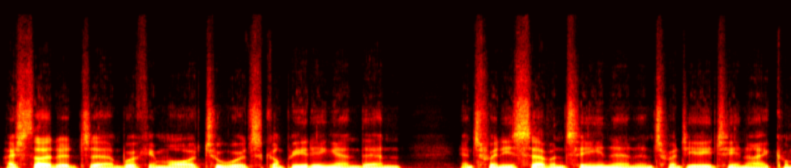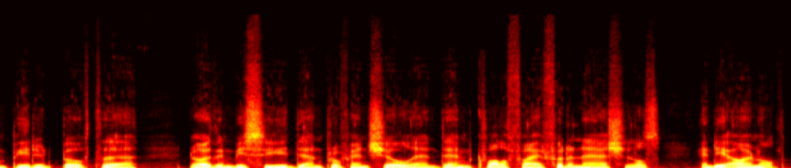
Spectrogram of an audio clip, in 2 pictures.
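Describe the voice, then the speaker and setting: A Dutch-accented man in his eighties hosts a relaxed podcast chat. His voice sits very low and mellow, and it sounds dry and close. He tells his stories in a halting, rambling way, stopping and restarting often. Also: dry recording. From Northern Netherlands. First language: Dutch regional dialect. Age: 80s. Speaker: podcast host. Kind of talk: casual conversational storytelling.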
